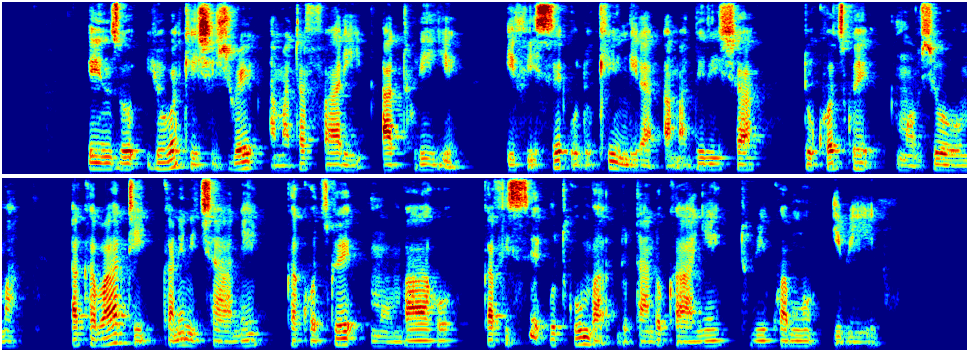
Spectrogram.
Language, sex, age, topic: Rundi, male, 25-35, education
